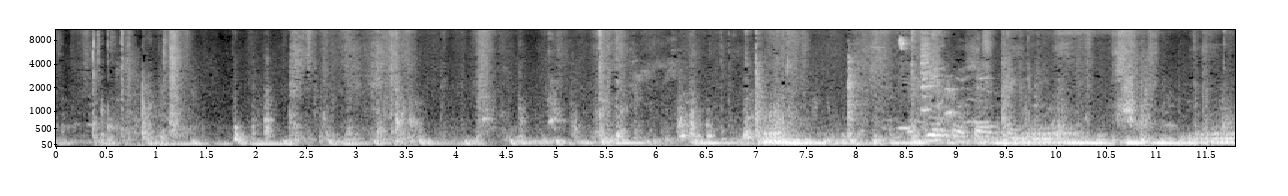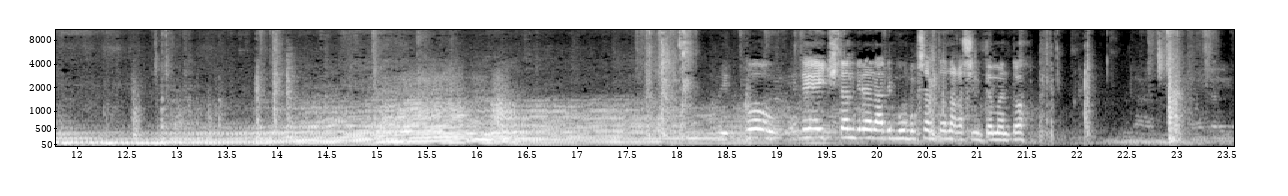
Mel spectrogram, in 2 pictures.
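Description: Styrofoam packing squeaks and rubs.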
